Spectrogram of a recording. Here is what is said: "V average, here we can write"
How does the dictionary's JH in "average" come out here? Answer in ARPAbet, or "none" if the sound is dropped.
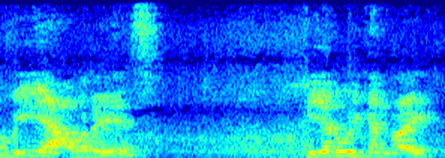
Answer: Z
